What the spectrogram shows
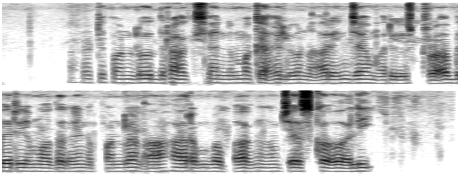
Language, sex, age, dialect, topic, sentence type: Telugu, male, 60-100, Southern, agriculture, statement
